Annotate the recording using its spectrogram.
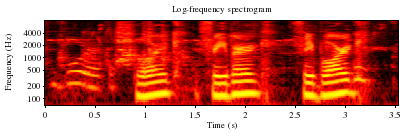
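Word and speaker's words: Freiburg: let's do this one fryberg no freeberg it is freeberg okay freeberg more freeberg no it's free free be free no it's Borg Borg freeberg freeborg it's been so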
